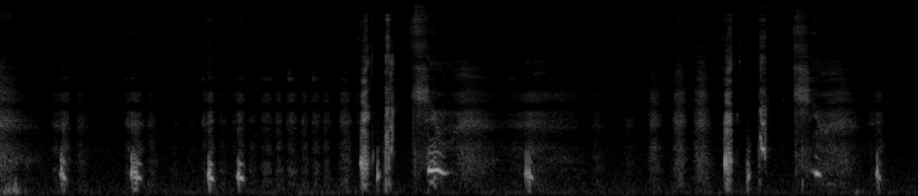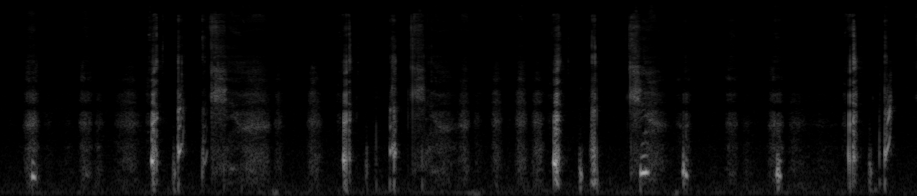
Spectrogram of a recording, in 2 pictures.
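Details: Nighttime sneezing fit from an itchy tickle that got stuck: many short, sharp bursts in quick runs over about eighteen seconds in a quiet room; a bout of repeated sneezing.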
